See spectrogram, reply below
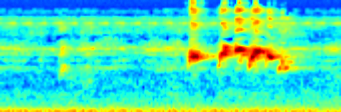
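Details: Red-whiskered bulbul giving a short song phrase: a brief tumble of bright warbled notes, rising then falling, over a steady low background hum.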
